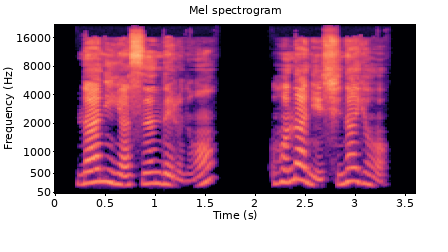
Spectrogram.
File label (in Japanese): 女の子台詞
